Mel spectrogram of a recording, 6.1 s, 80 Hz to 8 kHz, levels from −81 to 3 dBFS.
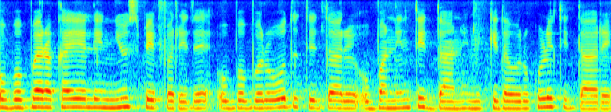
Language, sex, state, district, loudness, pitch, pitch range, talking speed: Kannada, female, Karnataka, Dakshina Kannada, -16 LUFS, 200 Hz, 190-220 Hz, 100 wpm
